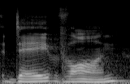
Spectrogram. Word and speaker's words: Davon: you back man uh my name is pronounced Dave Vaughn my bad man I'll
